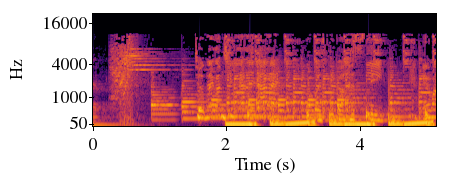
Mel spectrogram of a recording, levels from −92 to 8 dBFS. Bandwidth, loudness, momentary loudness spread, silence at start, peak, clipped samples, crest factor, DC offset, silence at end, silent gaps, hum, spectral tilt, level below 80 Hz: 12 kHz; -13 LUFS; 7 LU; 0 s; 0 dBFS; under 0.1%; 12 dB; under 0.1%; 0 s; none; none; -4.5 dB/octave; -14 dBFS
